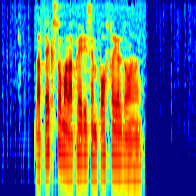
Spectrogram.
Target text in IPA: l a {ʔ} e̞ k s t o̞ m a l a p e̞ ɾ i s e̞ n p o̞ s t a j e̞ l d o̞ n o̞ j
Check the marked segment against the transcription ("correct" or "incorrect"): incorrect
